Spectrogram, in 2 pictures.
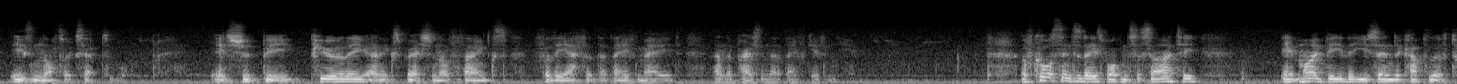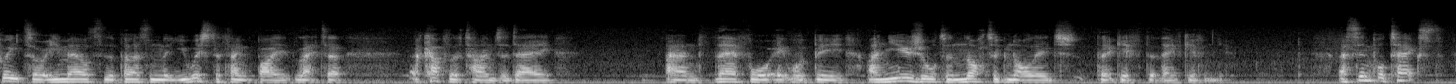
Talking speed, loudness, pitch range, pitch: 155 wpm, -16 LUFS, 85-115 Hz, 100 Hz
